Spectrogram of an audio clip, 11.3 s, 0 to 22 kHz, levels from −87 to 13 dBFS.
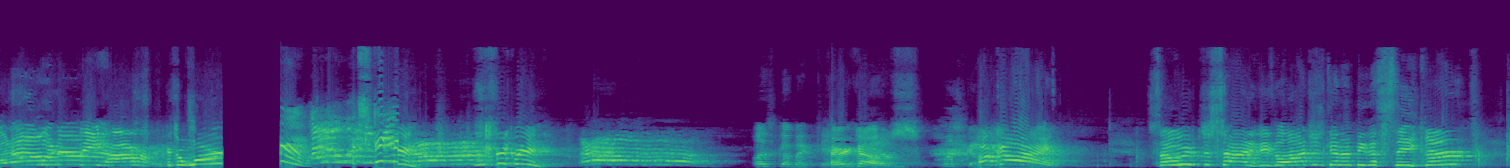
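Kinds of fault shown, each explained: Playback stall: The sound cuts to silence mid-flow at 1.66 s and stays silent for about 0.44 s, resuming at 2.10 s. The output was likely starved of data, or its playback thread was briefly blocked, so nothing reached the output.
Catch-up at higher speed: From 2.10 to 2.98 s the audio runs 1.5 times too fast, with pitch raised by roughly seven semitones. The backlog from the stall is being resampled faster to recover lost time, then speed and pitch drop back to normal.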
